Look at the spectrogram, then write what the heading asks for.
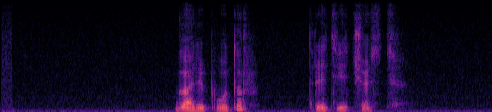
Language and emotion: Russian, neutral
